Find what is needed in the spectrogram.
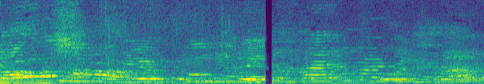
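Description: Young children's voices chattering and playing together, with no clear words. The low background hum drops out abruptly a little before the end.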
